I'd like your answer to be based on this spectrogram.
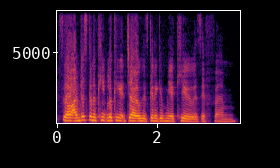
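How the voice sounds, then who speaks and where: British woman, 40s, Buddhist nun, lowish voice, mellow tone, gentle reflective speech. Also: fairly quick. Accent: British, with an international lilt. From Britain. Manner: gentle, reflective, with soft fillers and restarts. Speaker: Buddhist nun and Dharma teacher. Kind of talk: heartfelt talk to an online community. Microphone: video call.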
